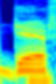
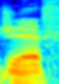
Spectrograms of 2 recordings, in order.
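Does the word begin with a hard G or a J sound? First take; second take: hard G; J sound. First: The word begins with a hard G sound. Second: The word begins with a soft J sound. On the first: The speaker calls it right. "thank God you say GIF" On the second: The speaker calls it wrong. "and not GIF"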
